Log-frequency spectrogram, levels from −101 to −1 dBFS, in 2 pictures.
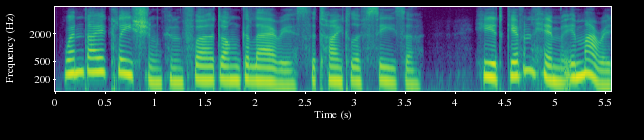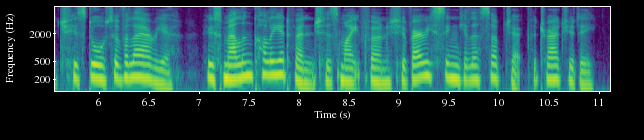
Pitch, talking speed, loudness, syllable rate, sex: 205 Hz, 155 wpm, -19 LUFS, 5.6 syllables/s, female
